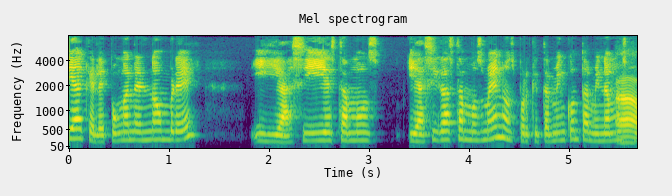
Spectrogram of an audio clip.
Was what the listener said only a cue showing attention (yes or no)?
no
